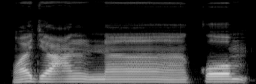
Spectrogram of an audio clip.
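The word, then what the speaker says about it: وَجَعَلْنَاكُمْ: Mim mati bertemu dengan huruf shin. Cara membacanya harus jelas kalau idhar. Waja'alnakum. Jangan samar, jangan dengung.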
